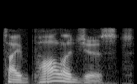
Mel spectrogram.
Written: typologist

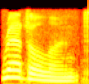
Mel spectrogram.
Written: redolent

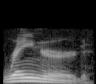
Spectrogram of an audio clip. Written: reynard

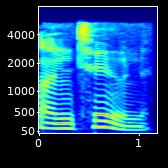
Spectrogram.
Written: untune

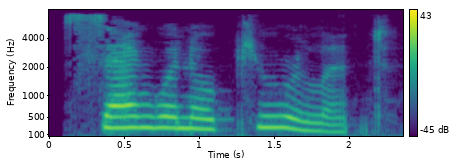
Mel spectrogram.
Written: sanguinopurulent

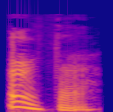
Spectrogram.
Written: eartha

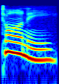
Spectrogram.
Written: tawny

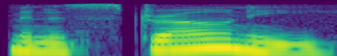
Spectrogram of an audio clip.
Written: minestrone

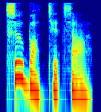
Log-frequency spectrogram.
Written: Subotica

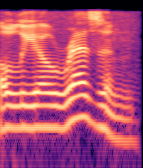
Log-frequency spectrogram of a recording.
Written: oleoresin

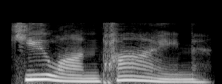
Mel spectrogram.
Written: Huon pine

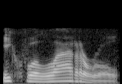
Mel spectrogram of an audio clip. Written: equilateral

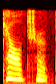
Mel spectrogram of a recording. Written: caltrop

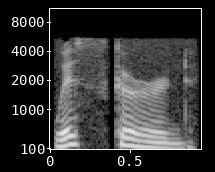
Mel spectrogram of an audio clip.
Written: whiskered

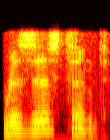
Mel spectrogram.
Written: resistant

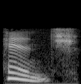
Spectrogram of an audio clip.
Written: Hench

